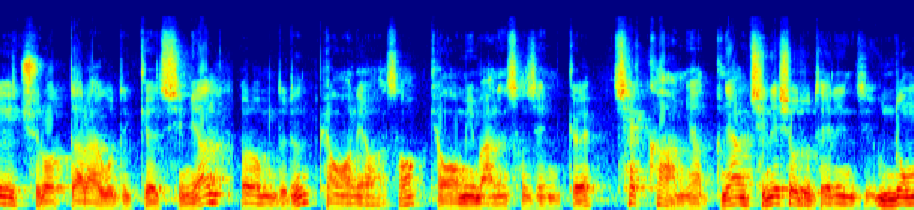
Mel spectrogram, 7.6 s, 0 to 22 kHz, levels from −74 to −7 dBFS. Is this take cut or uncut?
uncut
